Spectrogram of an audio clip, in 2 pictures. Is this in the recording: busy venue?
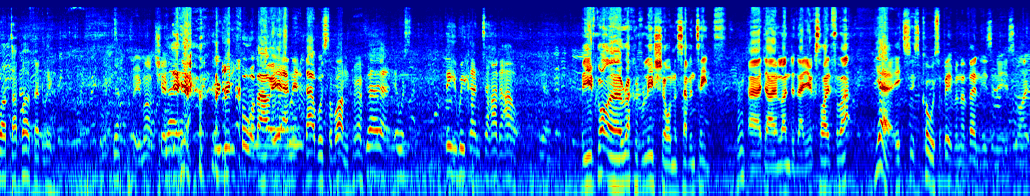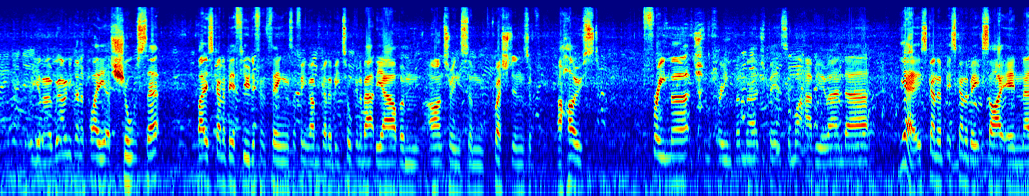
yes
